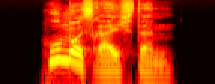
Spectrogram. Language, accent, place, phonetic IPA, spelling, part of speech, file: German, Germany, Berlin, [ˈhuːmʊsˌʁaɪ̯çstn̩], humusreichsten, adjective, De-humusreichsten.ogg
- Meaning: 1. superlative degree of humusreich 2. inflection of humusreich: strong genitive masculine/neuter singular superlative degree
